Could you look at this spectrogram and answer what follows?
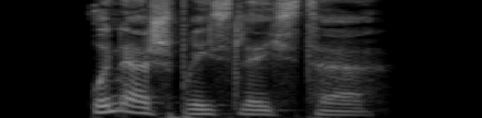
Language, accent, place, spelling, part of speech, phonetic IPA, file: German, Germany, Berlin, unersprießlichste, adjective, [ˈʊnʔɛɐ̯ˌʃpʁiːslɪçstə], De-unersprießlichste.ogg
- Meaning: inflection of unersprießlich: 1. strong/mixed nominative/accusative feminine singular superlative degree 2. strong nominative/accusative plural superlative degree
